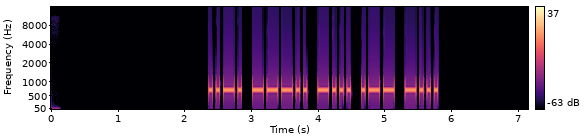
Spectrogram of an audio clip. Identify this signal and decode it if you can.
Morse code, heard as a keyed tone, about 22 wpm, 700 Hz. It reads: F8BWB
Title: DXCC-100 Call Signs - 5 Characters - 22wpm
